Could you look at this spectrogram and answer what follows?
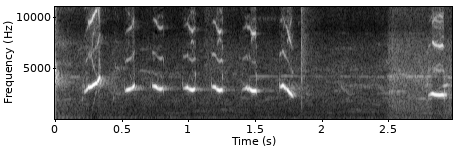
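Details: Greater green leafbird singing as a lure for silent birds: seven quick, evenly spaced whistled notes, each a short downward slur, followed by a pause with background hiss and one final high whistle.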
